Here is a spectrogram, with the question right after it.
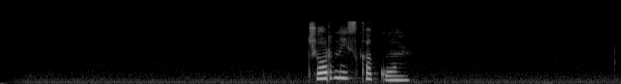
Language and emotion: Russian, neutral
